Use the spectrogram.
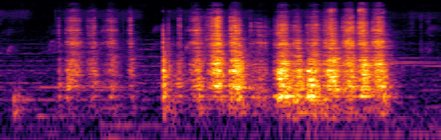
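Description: A file rasps back and forth along the cut end of a wooden hive division board, clearing burrs in a series of close, rhythmic scraping strokes that grow stronger after a short pause.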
